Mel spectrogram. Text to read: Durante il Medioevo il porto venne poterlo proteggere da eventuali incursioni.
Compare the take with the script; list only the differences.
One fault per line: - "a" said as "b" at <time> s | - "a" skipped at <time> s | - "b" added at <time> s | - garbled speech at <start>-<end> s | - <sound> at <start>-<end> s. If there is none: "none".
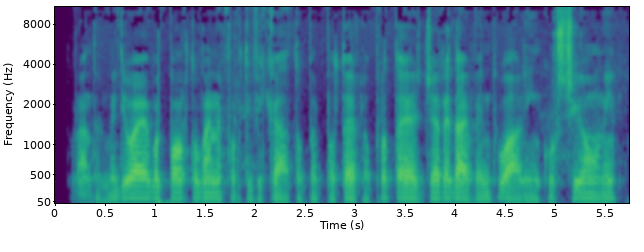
- "fortificato per" added at 1.7 s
